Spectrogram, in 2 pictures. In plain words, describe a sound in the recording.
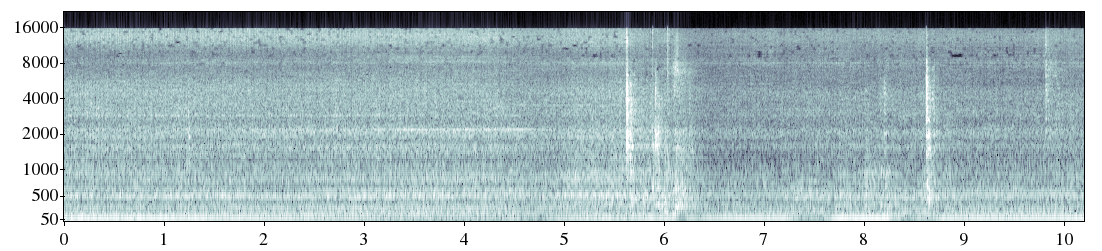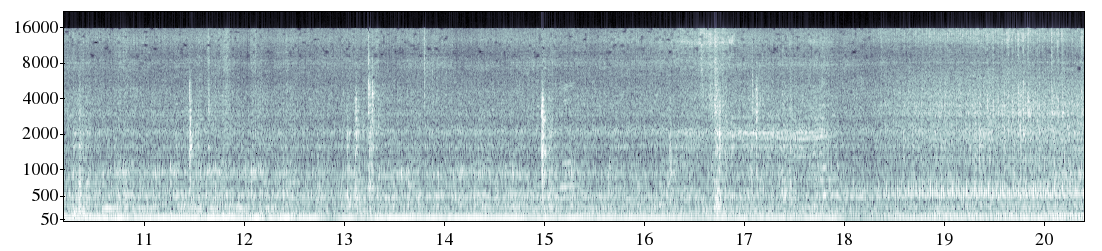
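A diesel engine of a digger rumbles steadily close by.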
